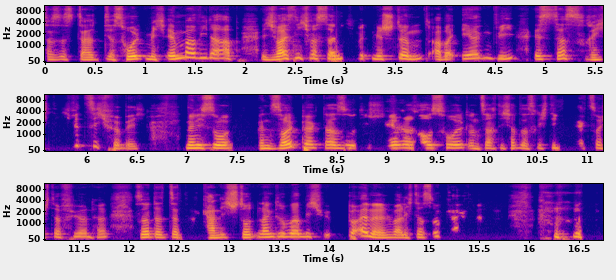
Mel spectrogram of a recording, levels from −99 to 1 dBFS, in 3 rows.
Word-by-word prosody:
das 150 0 -6
ist 155 -3 -8
da 145 0 +1
das 140 -1 -5
holt 180 +2 +7
mich 165 -4 -2
immer 250 +9 +5
wieder 250 0 0
ab. - - -3 0.2
Ich 145 -2 -1
weiß 190 +7 +6
nicht, 240 -4 -1
was 205 -4 -1
da - - +4
nicht 200 +2 -3
mit 195 0 -9
mir 180 - +1
stimmt, 185 +2 +1
aber - - -2
irgendwie 215 0 -1 0.2
ist 180 0 -1
das 195 -5 -1
richtig 140 -1 -7
witzig 310 -3 -7
für - - -4
mich. 140 +2 -10 0.4
Wenn 180 -1 +6
ich 180 0 +4
so 180 -2 +6 0.3
wenn 160 0 +1
Zoidberg 195 +4 +3
da 185 -1 +2
so 175 -1 -1
die 170 +2 -29
Schere 185 +1 0
rausholt 185 0 +1
und 155 -3 -4
sagt: 170 0 -5
„Ich 160 - -6
habe 170 +2 -5
das 150 -4 -6
richtige 180 +1 -8
Werkzeug 180 -2 -8
dafür“, 200 +3 -4
ne? 185 +1 -7 0.2
So, 170 0 +4
da 170 -2 0
da 160 +1 -2
da - - -16 0.2
kann 145 +1 +1
ich 160 -1 -1
stundenlang 180 +3 +2
drüber 195 -1 +1
mich 195 -1 -4 0.2
beömmeln, 155 -9 +4
weil 150 -2 0
ich 140 - -6
das 165 -3 -3
so 225 - -3
geil 350 +8 -9 1.4
finde. - - -51
180 Hz, 220 wpm, -22 LUFS, 160-195 Hz, 1.4 s, holt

